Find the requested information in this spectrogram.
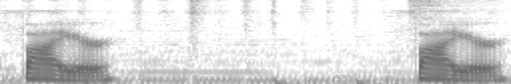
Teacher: Although fire may look like a one-syllable word, in reality, We'd add a schwa sound when pronouncing it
